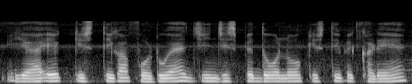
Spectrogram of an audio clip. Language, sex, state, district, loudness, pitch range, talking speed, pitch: Hindi, male, Uttar Pradesh, Saharanpur, -14 LUFS, 145-150 Hz, 220 wpm, 145 Hz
